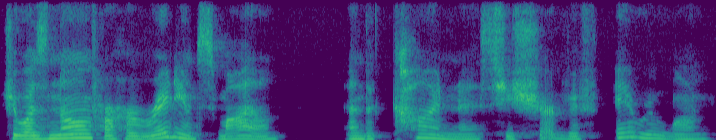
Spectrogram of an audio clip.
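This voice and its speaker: A woman narrating a scripted children's fairy tale as the storyteller, in a gentle, measured way. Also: low voice, expressive, muffled recording.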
